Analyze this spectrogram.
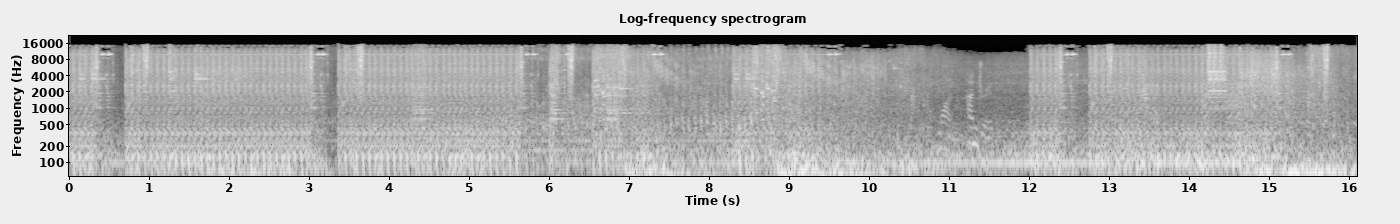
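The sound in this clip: A rapid-fire machine gun in a video game blasts almost nonstop in a dense, loud stream of shots and booming impacts. A few brief breaks come where the weapon pauses to reload itself.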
